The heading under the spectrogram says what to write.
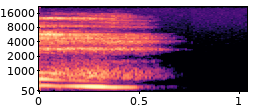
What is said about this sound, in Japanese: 吸って、吐いて、吸って、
